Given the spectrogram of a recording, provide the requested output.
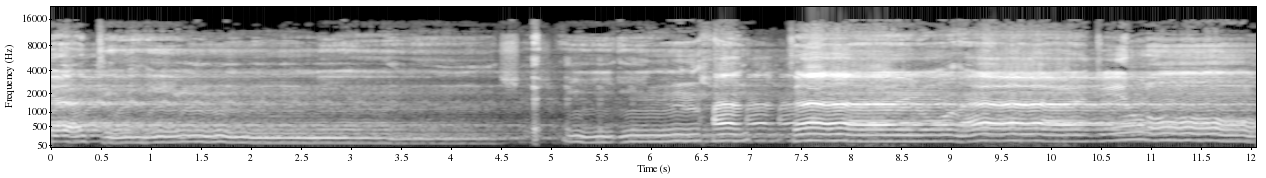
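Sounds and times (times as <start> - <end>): man reciting through loudspeaker: 0.0 - 12.0.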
